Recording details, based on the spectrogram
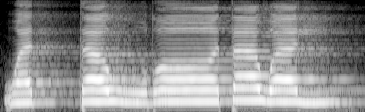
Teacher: Ra dihukumi dengan mad tabi'i muqaddar, sebab ra berharokat fathah berdiri. Cara bacanya, ra panjang 2 harokat.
